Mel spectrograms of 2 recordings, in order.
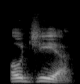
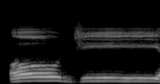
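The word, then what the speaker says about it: Ogygia: you are you're in ogea she pronounced it like oh g uh is that near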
